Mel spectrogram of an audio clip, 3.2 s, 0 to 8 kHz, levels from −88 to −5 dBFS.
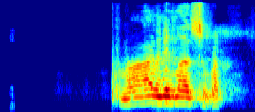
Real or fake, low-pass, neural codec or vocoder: fake; 7.2 kHz; codec, 24 kHz, 0.9 kbps, WavTokenizer, medium music audio release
